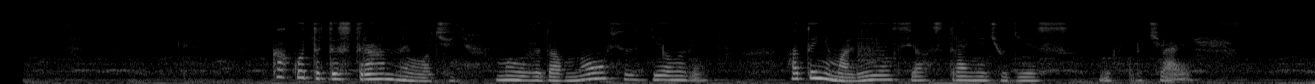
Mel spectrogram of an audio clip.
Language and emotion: Russian, sad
